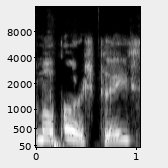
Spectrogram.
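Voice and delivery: very high, small, polite begging voice. Mocking how the other speaker sounded, as Oliver asking for more porridge. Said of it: "like you were in the movie Oliver, like you were waiting for more porridge".

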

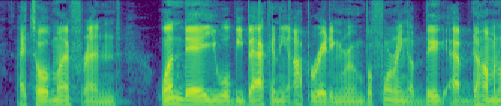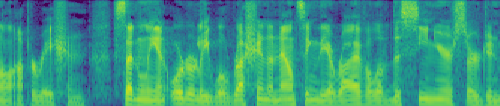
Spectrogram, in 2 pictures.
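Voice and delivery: ordinary talk

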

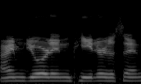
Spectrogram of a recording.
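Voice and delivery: robotic monotone. Mocking a co-host's earlier impression, in a robotic Jordan Peterson impression. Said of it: "Sound like a robot".

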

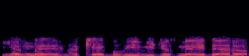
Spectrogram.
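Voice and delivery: large, low-pitched voice.

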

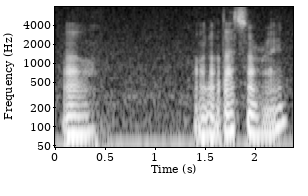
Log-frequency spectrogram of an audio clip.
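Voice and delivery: breathy, hushed, whispered muttering. Moriarty talks to himself before turning to Marlowe; muttered to himself. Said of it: "he muttered to himself".

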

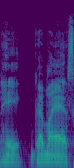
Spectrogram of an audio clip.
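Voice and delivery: ordinary talk, nothing marked

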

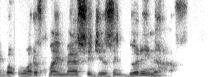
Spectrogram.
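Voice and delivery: ordinary talk

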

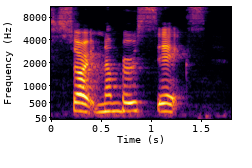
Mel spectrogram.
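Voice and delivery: brief, slipped-in American accent. Reading out the next item in a list, sounding American. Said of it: "I just sounded American".

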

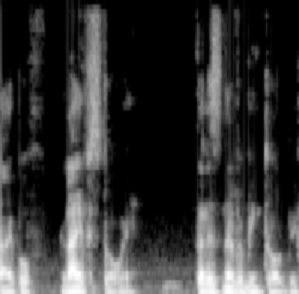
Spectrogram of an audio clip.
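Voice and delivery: plain

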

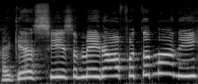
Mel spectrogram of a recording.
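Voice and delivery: airy, breathy voice pitched way up high. Recalling a favorite film scene, the speaker does a Jennifer Tilly impression. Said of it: "She has the best voice".

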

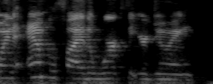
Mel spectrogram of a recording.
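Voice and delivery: quick, rushed, slightly too fast speech. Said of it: "talk a little too fast there".

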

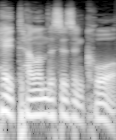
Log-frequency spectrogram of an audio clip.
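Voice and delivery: hushed, secretive half-whisper. Retelling how Polly half-whispered a complaint in your ear: imitating Polly half-whispering. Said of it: "he'll whisper in your ear".

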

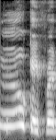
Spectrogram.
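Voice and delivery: high cartoon sidekick voice. Saying a line on request: Barney Rubble voice. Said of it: "Great Barney Rubble".

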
